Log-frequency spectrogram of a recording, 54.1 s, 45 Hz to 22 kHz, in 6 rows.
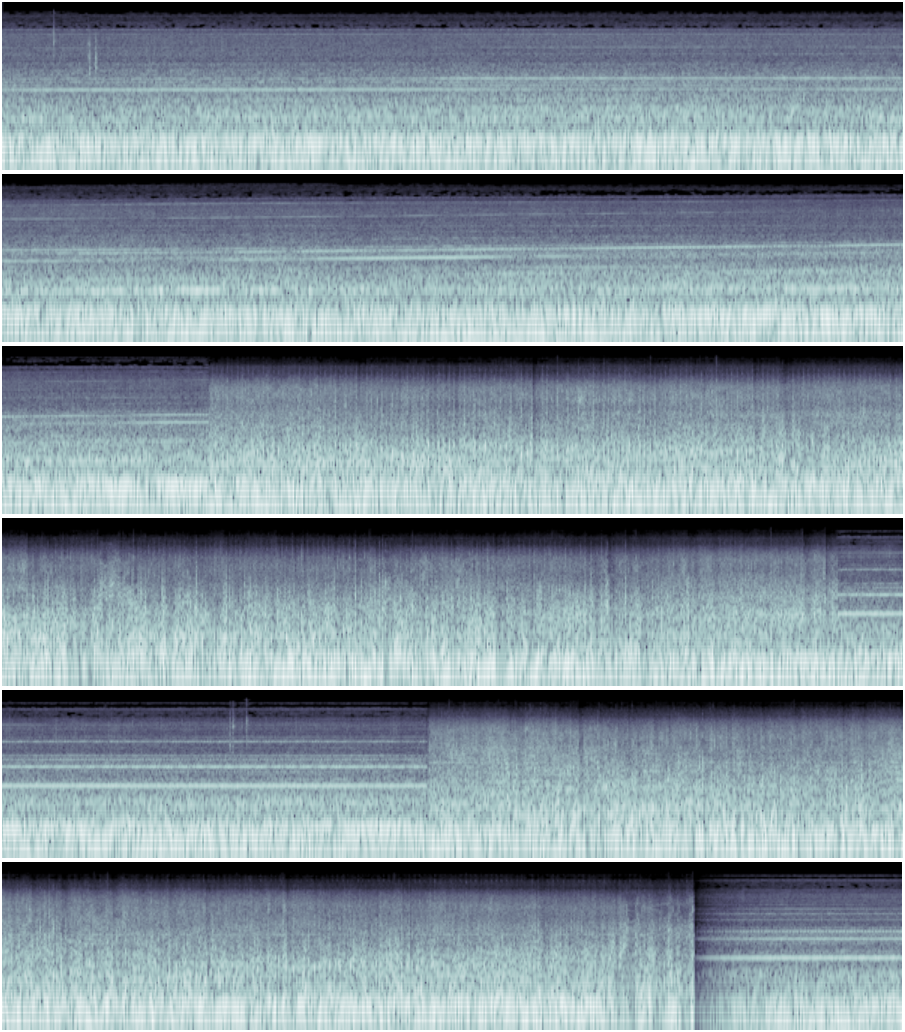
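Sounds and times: helicopter turbine whine rising: 0.0 - 54.0
loud helicopter rotor noise: 0.0 - 54.0
wind rushing over microphone: 0.0 - 54.0.

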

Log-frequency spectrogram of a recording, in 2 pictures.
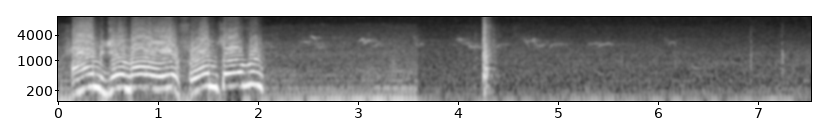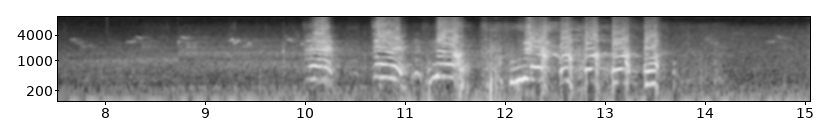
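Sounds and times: small birds chirping: 1.7 - 11.2, 13.7 - 15.0
sharp smack: 4.2 - 4.4.

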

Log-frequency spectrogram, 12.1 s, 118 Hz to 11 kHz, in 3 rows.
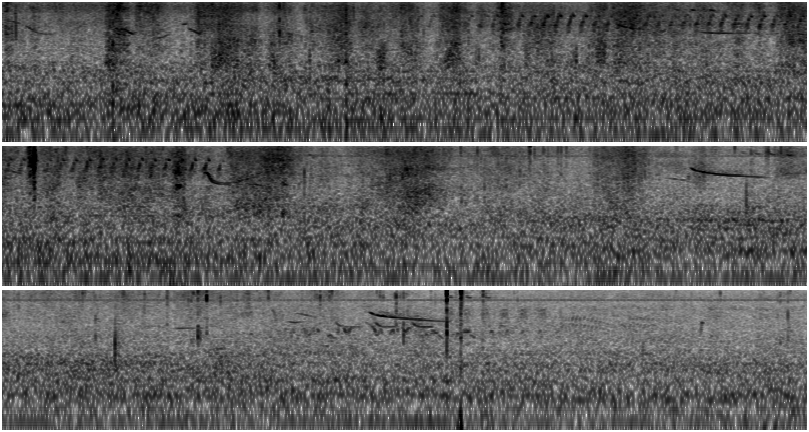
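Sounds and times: puppies scampering on grass: 0.0 - 10.6
light clicks: 10.0 - 10.6.

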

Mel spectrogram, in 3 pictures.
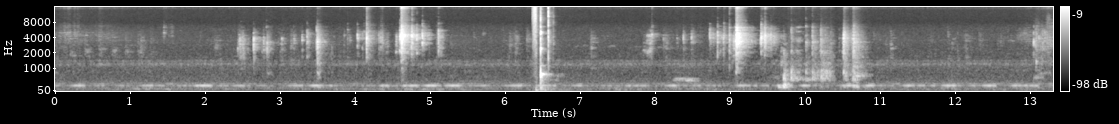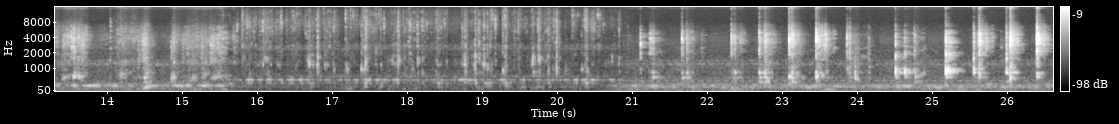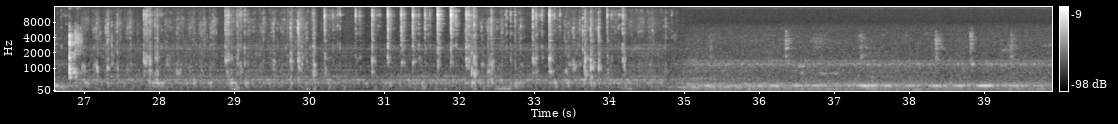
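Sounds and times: whisk clicking against metal bowl: 15.4 - 34.8.

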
